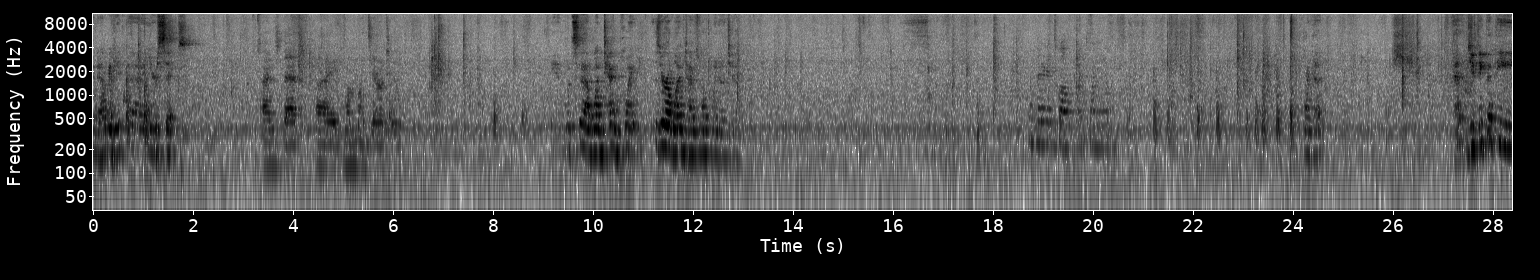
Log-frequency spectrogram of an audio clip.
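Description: A middle-aged man speaks calmly, pausing often.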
